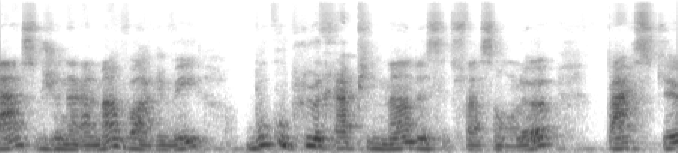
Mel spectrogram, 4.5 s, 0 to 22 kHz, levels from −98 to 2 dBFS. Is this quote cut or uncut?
uncut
